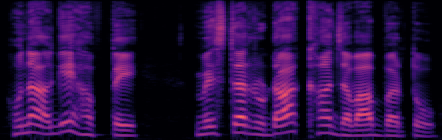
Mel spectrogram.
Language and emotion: Sindhi, neutral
